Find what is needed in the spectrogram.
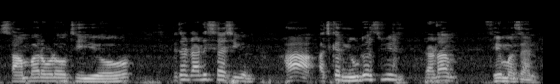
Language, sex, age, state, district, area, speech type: Sindhi, male, 45-60, Delhi, South Delhi, urban, spontaneous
